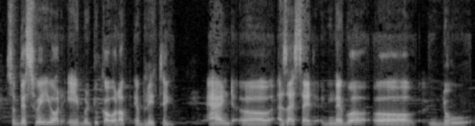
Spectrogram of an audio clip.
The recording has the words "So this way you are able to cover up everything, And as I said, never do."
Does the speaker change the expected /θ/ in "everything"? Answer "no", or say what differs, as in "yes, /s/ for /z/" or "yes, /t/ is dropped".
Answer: yes, /t/ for /θ/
